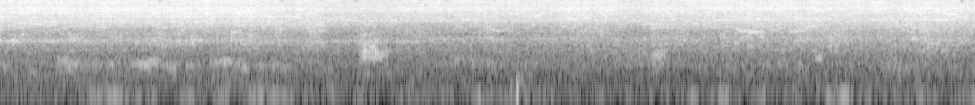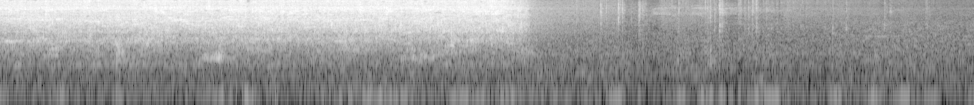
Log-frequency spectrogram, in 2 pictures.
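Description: Water slowly drains through the soil of a freshly planted ginger pot after watering, a steady close trickle and hiss that runs alone for about ten seconds, then cuts to quieter faint dripping.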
